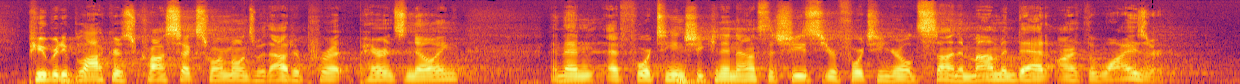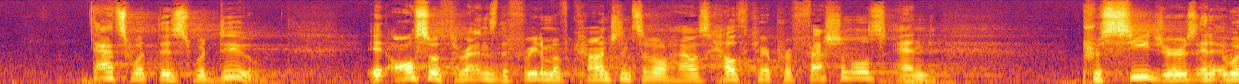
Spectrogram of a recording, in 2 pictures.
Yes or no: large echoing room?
yes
